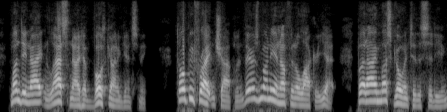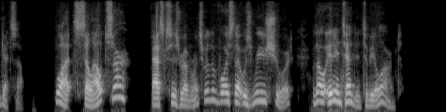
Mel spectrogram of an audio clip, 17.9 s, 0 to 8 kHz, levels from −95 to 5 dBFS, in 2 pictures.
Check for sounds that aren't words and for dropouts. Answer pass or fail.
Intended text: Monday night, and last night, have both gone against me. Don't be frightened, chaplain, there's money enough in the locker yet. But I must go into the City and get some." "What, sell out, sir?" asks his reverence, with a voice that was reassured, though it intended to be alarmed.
pass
